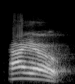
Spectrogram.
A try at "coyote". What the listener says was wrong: That's coyote. You pronounce the E, you hills have eyes haver.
